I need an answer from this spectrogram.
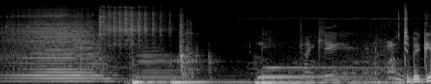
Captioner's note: hatch creaking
